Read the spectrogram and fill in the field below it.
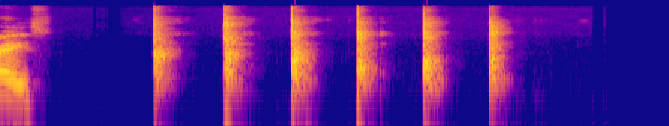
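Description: A man claps his hands in a steady beat.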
